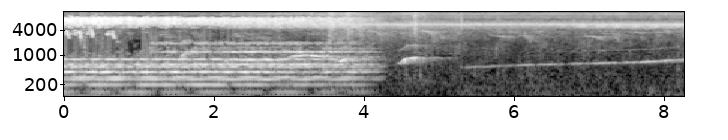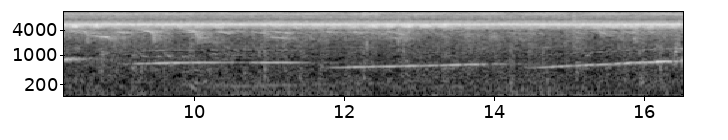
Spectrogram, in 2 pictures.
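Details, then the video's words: Wild gibbon singing in forest by a settlement, where gibbons come daily to eat forest fruit; after four seconds of music, long slow rising whooping notes repeat about every three seconds. "Bunyi Nyanyian Ungka / Gibbon Di Hutan"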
